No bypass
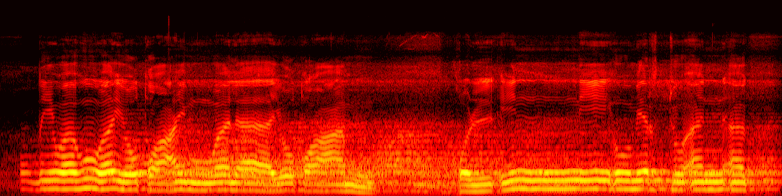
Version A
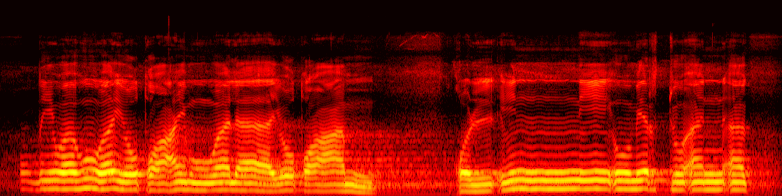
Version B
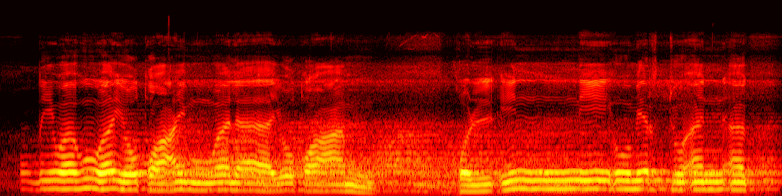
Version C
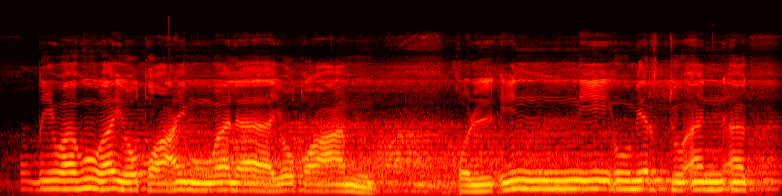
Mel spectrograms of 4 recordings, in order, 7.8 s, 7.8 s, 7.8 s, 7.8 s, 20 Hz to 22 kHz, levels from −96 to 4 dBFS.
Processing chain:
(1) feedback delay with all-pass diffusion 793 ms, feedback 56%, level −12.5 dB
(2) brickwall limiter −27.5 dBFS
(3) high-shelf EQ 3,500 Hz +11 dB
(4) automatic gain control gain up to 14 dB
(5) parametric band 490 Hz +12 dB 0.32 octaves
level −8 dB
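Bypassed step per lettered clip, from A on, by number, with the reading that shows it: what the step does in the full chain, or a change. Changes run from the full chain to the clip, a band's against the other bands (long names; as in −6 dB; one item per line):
1, change in momentary loudness spread −4 LU
2, change in crest factor +2.5 dB
5, 500 Hz band −6.5 dB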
